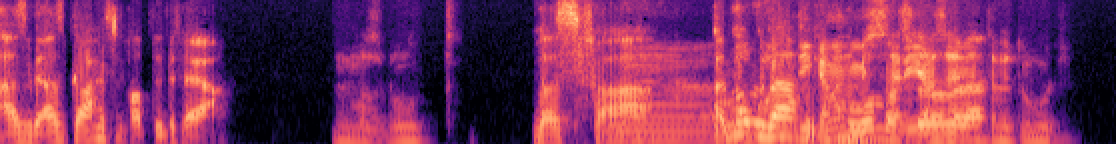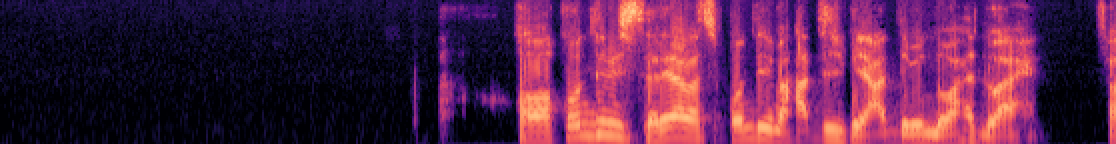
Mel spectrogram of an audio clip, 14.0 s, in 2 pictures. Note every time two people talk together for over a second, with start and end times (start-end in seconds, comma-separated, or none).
4.5-6.2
